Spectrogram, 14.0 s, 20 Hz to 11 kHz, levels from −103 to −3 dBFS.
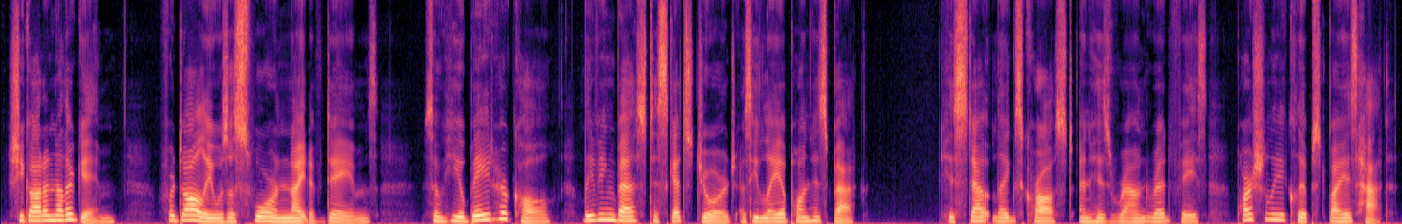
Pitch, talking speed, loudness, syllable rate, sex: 200 Hz, 180 wpm, -18 LUFS, 4.8 syllables/s, female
